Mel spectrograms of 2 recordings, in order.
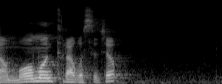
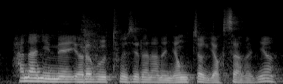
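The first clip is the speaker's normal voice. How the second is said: ordinary talk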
